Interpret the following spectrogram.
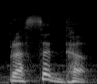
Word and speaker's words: प्रसिद्ध: या न लिखकर हम प्रसिद्ध अर्थात द और बाद में ध इस अक्षर विन्यास से युक्त शब्द प्रसिद्ध का ही लेखन और तदनुसार शुद्ध उच्चारण करेंगे।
